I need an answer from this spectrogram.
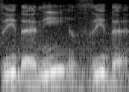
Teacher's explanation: زا کو حروف صفیریہ میں سے ہے، سیٹی کی آواز پیدا ہوگی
